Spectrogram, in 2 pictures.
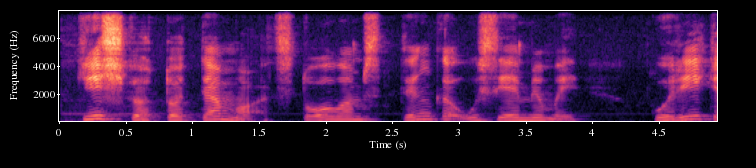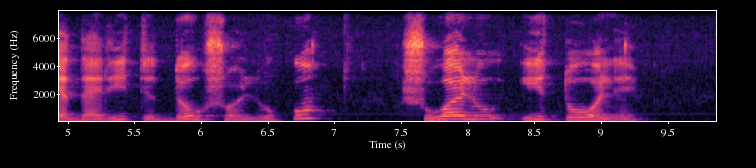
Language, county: Lithuanian, Šiauliai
